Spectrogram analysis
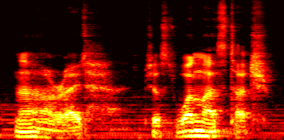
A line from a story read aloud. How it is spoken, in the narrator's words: Hector said, with the particular sigh he reserved for abandoning arguments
